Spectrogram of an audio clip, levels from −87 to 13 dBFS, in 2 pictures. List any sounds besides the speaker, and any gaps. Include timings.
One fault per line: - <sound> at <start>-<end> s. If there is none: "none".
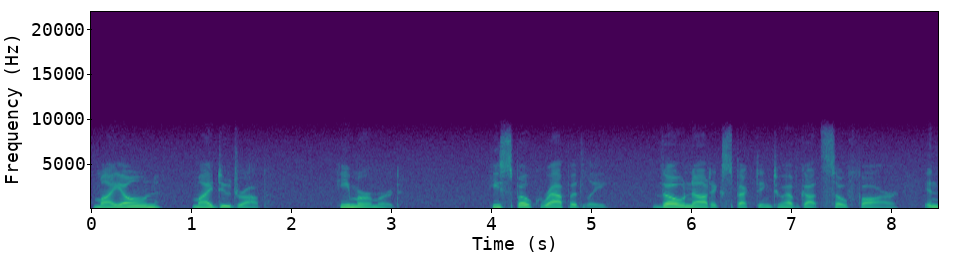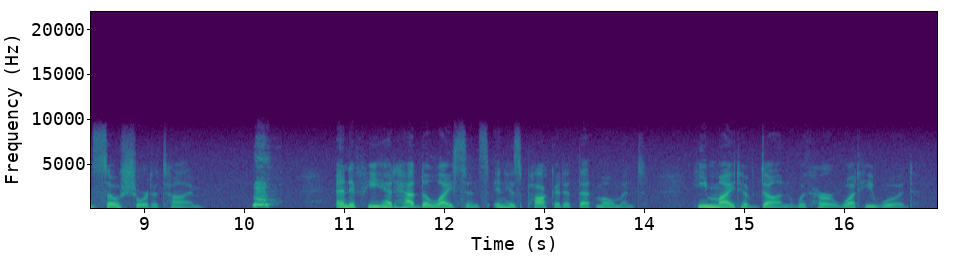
- bark at 10.1-10.4 s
